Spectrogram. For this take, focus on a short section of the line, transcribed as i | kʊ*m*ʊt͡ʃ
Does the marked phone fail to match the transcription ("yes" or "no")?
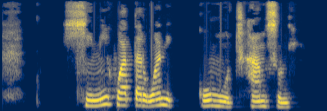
no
